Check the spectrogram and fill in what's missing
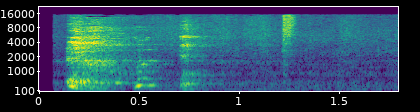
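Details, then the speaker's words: Guinea pig sneezing: a few tiny, quick, squeaky bursts of air in a quiet room. "Bless you. What are you licking at? Oh, bless you. Oh, my God. That was so cute."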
